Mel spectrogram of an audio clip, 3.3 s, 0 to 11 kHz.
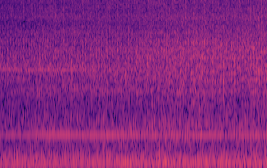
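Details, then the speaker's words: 2013 Toyota Avanza 1300cc, complaint of front-end noise: idling engine with steady droning hum and rough growl, traced to a worn alternator bearing. "Oh ya ini sudah terdengar bunyi mesinnya"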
